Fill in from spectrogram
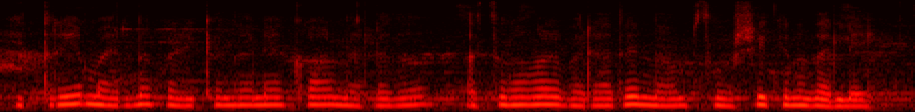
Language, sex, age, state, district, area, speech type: Malayalam, female, 30-45, Kerala, Kollam, rural, spontaneous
